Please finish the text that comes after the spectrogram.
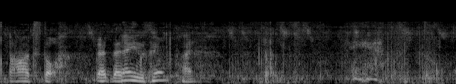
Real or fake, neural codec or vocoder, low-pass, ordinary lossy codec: fake; codec, 16 kHz, 4.8 kbps, FACodec; none; none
